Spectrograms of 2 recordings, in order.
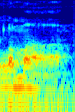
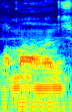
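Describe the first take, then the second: First: It is said with a French pronunciation. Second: It is said with an anglicized, spelling-based pronunciation. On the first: It is said the way locals say it. "the French pronounce it Le Mans" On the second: It is read the way it looks. "Westerners pronounce it Le Mans because it looks like that"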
